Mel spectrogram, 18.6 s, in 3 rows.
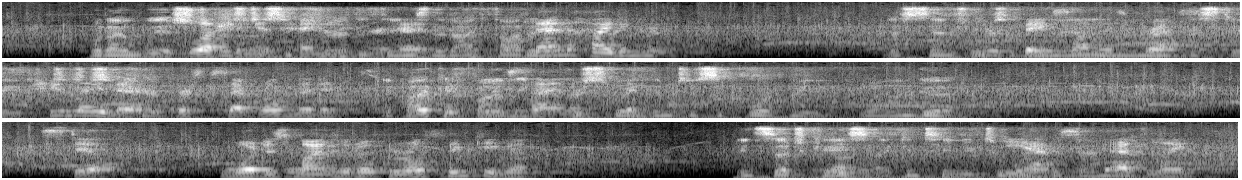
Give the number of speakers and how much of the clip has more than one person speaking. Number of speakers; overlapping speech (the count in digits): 2, about 45%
